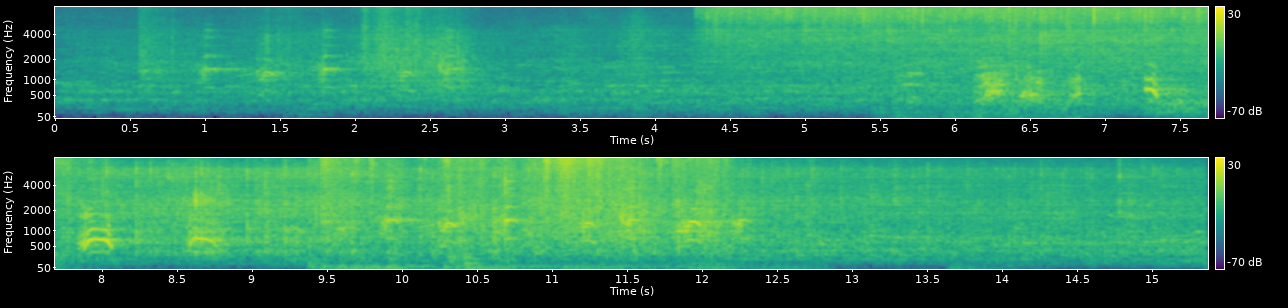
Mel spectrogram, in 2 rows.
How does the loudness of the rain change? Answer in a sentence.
The loudness of the rain goes up, then down.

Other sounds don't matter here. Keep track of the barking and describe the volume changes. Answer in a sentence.
The loudness of the barking goes up, then down.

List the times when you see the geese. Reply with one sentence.
The geese can be heard from 0.6 to 2.9 s and from 9.4 to 12.3 s.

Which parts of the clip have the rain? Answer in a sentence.
The rain can be heard from 3.8 to 15.3 s.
